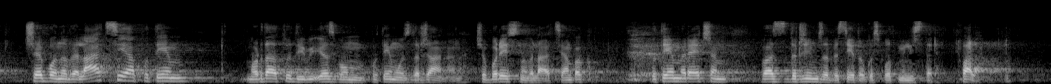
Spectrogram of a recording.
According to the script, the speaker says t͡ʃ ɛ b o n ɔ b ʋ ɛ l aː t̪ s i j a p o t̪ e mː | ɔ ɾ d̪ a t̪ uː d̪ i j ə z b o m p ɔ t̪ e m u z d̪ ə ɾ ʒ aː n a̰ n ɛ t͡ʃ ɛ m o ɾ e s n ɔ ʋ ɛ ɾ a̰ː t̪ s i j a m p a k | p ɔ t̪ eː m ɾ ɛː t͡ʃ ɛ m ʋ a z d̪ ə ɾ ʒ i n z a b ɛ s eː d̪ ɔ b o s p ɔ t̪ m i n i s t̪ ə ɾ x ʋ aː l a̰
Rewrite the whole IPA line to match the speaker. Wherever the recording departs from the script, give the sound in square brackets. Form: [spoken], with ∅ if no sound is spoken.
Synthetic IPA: t͡ʃ ɛ b o n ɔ [∅] ʋ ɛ l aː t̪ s i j a p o t̪ e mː | ɔ ɾ d̪ a t̪ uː d̪ i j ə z b o m p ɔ t̪ e m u z d̪ ə ɾ ʒ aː n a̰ n ɛ t͡ʃ ɛ [b] o ɾ e s n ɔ ʋ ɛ [l] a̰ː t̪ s i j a m p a k | p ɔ t̪ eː m ɾ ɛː t͡ʃ ɛ m ʋ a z d̪ ə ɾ ʒ i [m] z a b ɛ s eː d̪ ɔ [ɡ] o s p [o] t̪ m i n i s t̪ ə ɾ x ʋ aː l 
